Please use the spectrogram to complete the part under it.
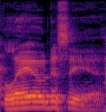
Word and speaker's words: Laodicea: now help me out here Laodicea. – Laodicea.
